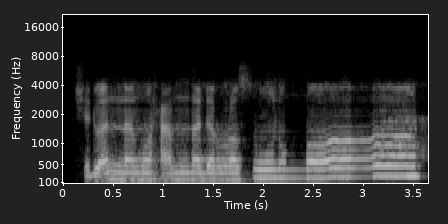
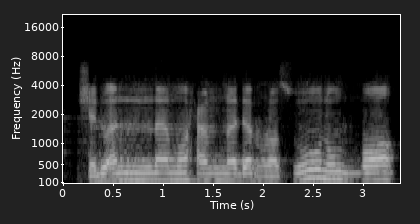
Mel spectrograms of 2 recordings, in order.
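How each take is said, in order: Both takes have the same delivery.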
